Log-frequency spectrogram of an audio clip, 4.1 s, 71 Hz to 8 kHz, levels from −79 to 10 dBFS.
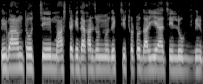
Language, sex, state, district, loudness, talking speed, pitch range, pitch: Bengali, male, West Bengal, Dakshin Dinajpur, -16 LUFS, 160 wpm, 155-170 Hz, 165 Hz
